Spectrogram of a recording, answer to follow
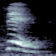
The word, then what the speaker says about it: tenth: So the TH in English will always pronounce it as th, right?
